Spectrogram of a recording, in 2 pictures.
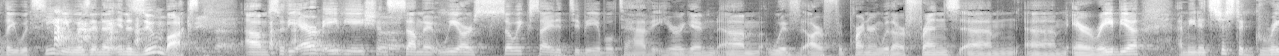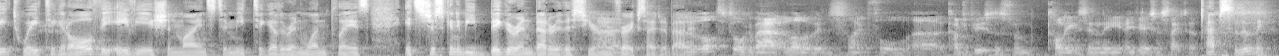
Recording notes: World Travel Forum - Lucerne Innovation Summit, where this podcast is being recorded.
